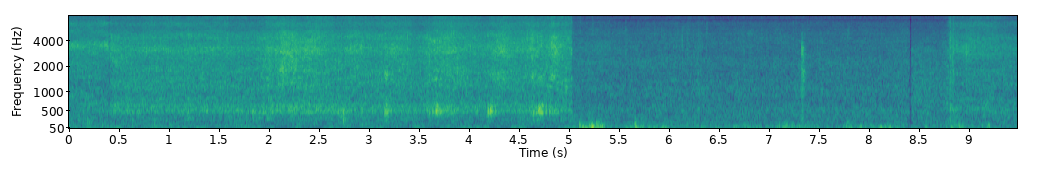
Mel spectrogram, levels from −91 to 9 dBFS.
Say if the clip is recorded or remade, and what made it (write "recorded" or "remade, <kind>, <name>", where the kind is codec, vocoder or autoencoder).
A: remade, codec, DAC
